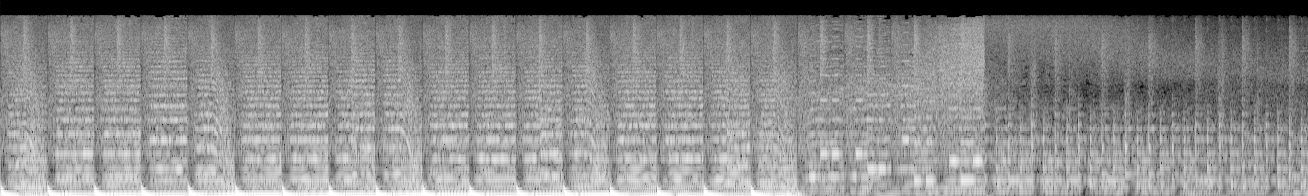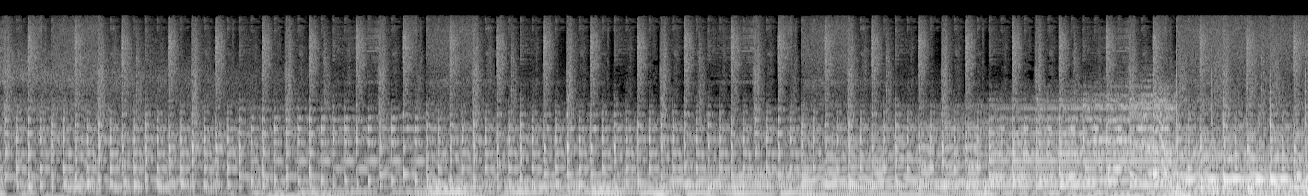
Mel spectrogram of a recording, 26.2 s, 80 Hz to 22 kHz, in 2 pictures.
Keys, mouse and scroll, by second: 8.3 click, 9.2 alt+scroll down 1, 10.6-14.6 drag, 14.6 click, 16.8-19.3 typing, 17.0 click, 18.9 click, 20.6 click, 22.2 t, 24.3-26.1 drag.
